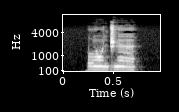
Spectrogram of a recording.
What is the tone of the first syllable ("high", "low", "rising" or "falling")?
low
